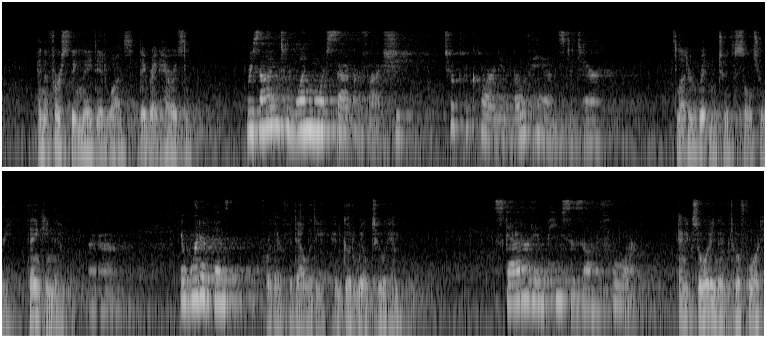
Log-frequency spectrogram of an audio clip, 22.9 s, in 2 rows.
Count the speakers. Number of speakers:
2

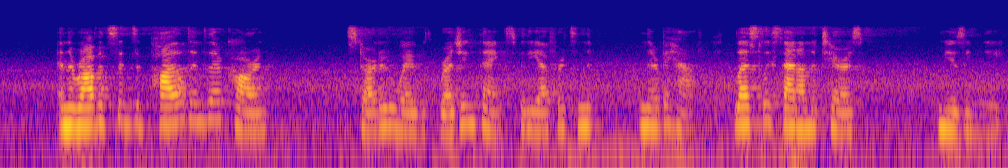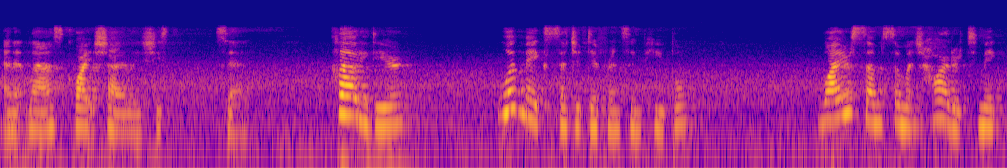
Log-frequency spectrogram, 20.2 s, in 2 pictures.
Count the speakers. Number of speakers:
1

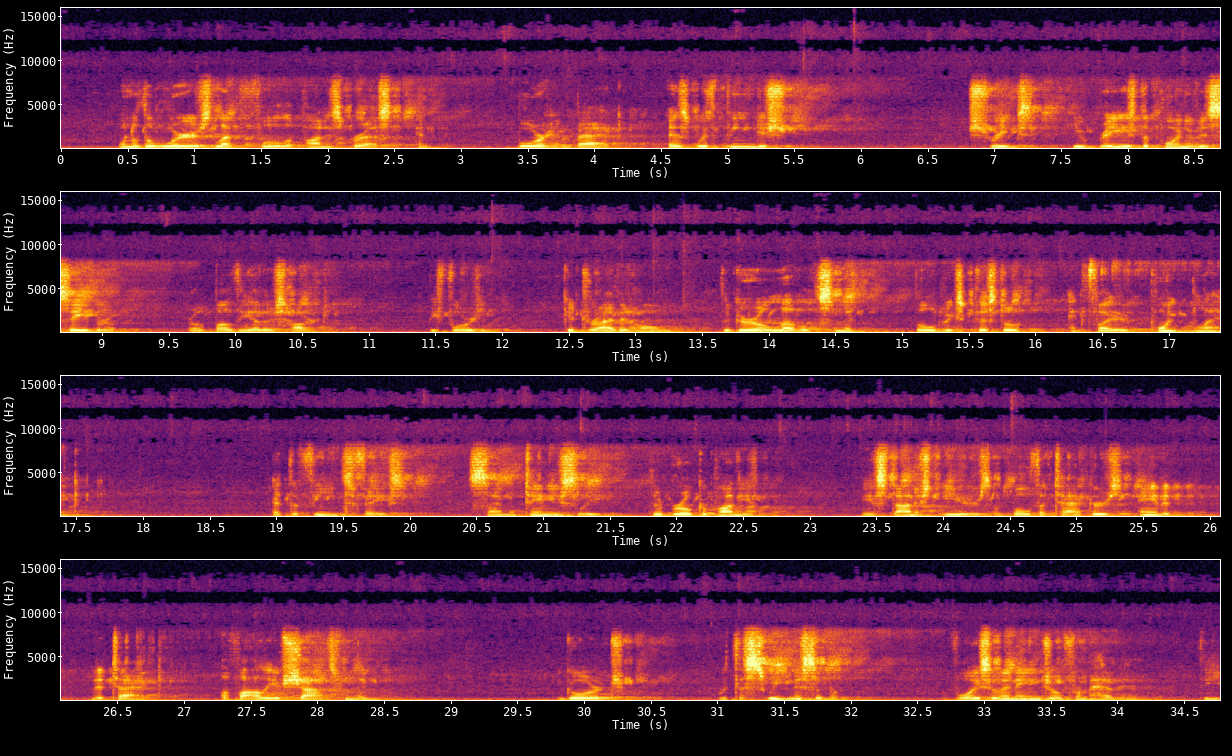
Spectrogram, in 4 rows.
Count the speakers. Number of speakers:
1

